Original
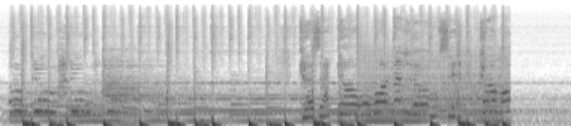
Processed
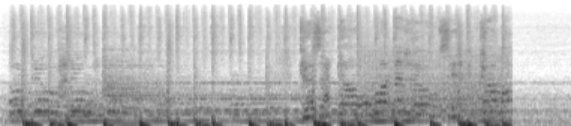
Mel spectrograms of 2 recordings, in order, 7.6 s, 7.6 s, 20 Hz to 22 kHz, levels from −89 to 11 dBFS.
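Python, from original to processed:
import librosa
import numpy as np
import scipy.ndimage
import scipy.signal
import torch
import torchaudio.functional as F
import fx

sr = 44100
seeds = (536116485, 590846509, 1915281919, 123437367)

y = fx.low_shelf(x, sr, hz=210.0, db=7.0)
y = fx.detune_double(y, sr, cents=33)
y = y * 10.0 ** (3.5 / 20.0)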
